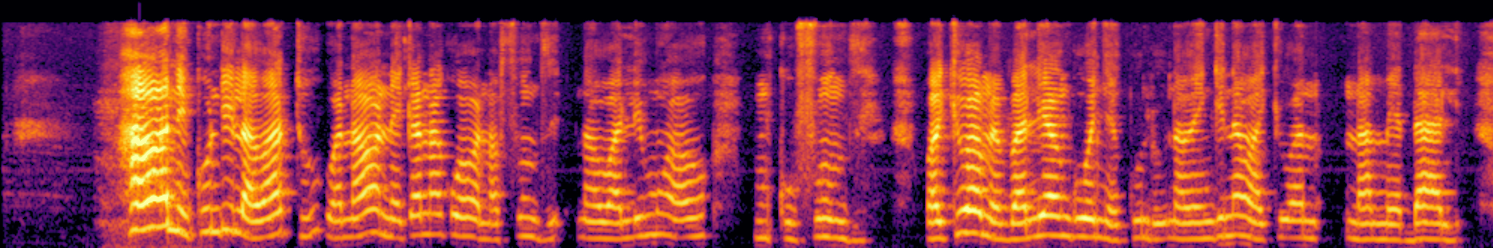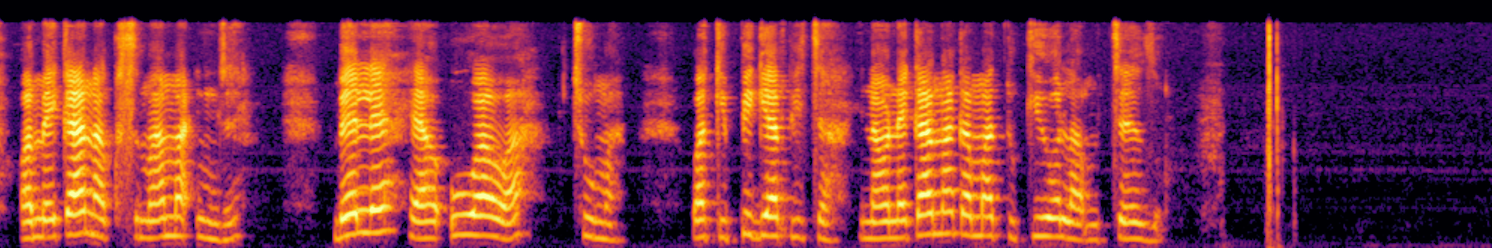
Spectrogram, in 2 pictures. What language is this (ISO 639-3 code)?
swa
